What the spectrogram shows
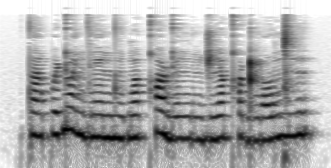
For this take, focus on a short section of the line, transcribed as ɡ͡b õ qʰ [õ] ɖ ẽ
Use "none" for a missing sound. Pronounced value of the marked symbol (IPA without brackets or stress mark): õ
